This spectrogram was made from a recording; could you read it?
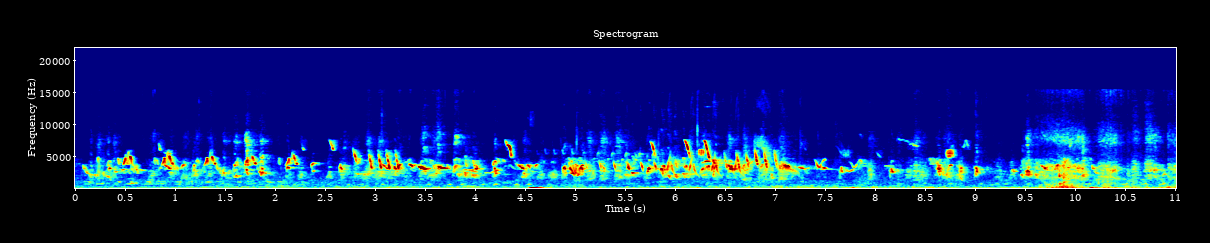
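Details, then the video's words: Canary song as a dense, continuous mass of rapid high trills and chirping from several birds, with a short low thump near the end. "Canary Singing"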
